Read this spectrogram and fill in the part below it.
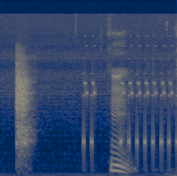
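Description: Short electronic blips tick rapidly in a steady run.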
